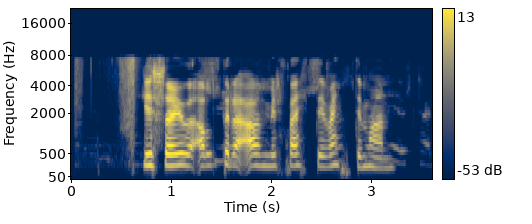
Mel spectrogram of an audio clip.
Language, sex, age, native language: Icelandic, female, 13, Icelandic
